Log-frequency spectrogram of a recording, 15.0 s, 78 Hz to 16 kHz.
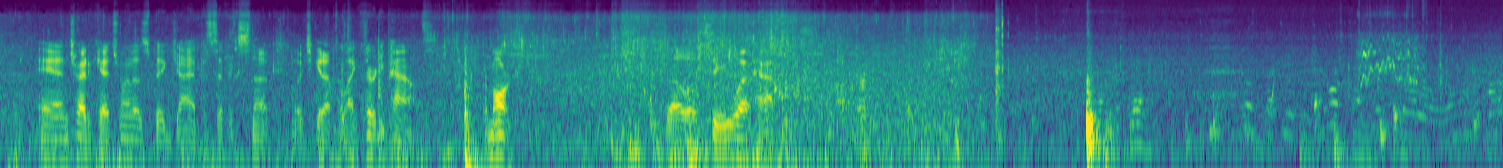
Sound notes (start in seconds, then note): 7.4 fish splashing; 12.0 background chatter; 13.5 reel cranking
